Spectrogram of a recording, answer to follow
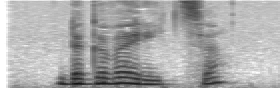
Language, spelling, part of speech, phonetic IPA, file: Russian, договориться, verb, [dəɡəvɐˈrʲit͡sːə], Ru-договориться.ogg
- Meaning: 1. to agree (mutually), to arrange (about, for), to come to an agreement / understanding (about) 2. to come (to), to talk (to the point of)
